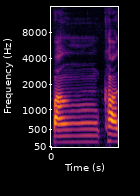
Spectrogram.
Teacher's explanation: نون کی آواز کو ناک میں چھپا کر پڑھنا چاہیے، نوک زبان تالو سے ہٹا کر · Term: اخفا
